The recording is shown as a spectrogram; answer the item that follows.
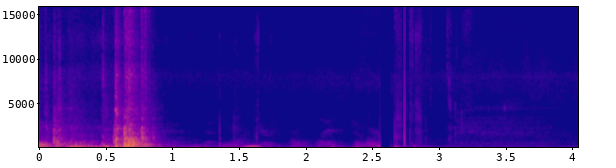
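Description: A man's voice finishing a short phrase, then faint low murmuring, and a single sharp click a little before three seconds in.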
